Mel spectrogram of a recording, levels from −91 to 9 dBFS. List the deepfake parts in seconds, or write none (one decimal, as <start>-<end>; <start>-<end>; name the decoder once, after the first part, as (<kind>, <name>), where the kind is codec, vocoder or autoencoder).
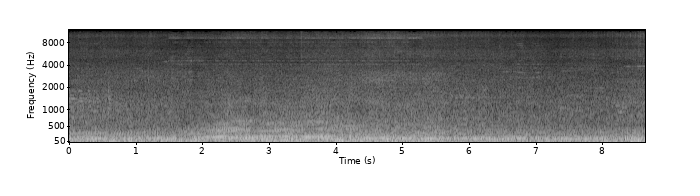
1.5-5.3 (codec, SNAC)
